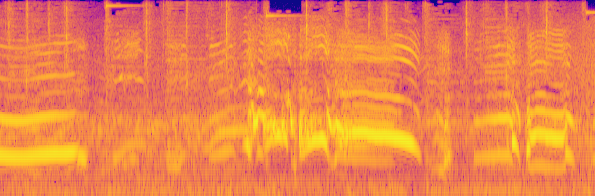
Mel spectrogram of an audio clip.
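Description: A child's high-pitched squealing: one short held squeal at the start, then a longer wavering squeal from about two seconds in to about three.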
